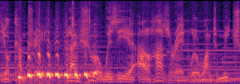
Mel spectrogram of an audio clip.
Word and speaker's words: Vizier: text on screen, yeah, they do for some reason pronounce Wazir. Lord Al-Hazred, a visitor to see you. Prince Royal Alexander Vizier.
